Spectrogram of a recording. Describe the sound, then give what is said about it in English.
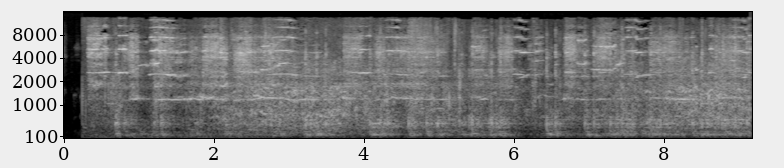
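A squeaky wheelbarrow pushed along a footpath at an allotment, its wheel giving repeated high, shrill squeals over a steady rattling, grinding rumble that lasts the whole clip at a fairly loud level. “And it's very squeaky.”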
